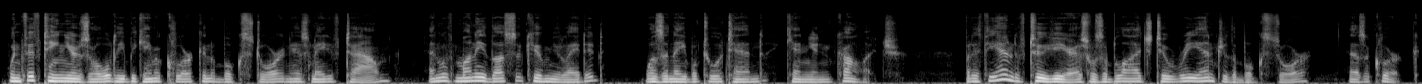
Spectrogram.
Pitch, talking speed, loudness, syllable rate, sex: 130 Hz, 185 wpm, -19 LUFS, 5.4 syllables/s, male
